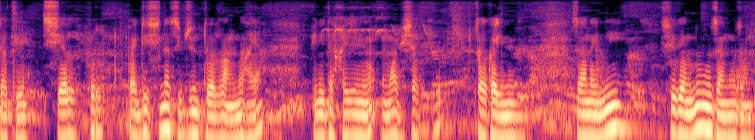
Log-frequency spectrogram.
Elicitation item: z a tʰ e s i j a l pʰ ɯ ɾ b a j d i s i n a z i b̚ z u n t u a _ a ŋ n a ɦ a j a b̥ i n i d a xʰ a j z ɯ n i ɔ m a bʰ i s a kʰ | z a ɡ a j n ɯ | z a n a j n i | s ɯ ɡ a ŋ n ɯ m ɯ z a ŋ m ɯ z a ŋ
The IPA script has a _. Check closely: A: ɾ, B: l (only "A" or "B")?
B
